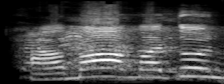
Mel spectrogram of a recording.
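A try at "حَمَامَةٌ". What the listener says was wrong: دیکھ کے دیکھیے, وہ حما جو ہا ہے نا, حلوہ والا ہا ہے, ہاتھی والا ہا نہیں ہے.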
